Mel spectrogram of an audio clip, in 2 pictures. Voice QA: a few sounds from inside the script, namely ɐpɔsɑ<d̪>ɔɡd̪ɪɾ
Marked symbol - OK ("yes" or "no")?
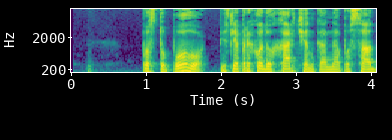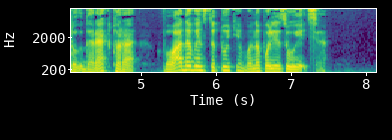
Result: yes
